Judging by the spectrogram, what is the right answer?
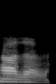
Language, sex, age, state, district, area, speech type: Nepali, male, 45-60, West Bengal, Kalimpong, rural, conversation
